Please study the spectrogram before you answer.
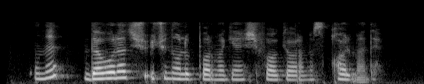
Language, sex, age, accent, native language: Uzbek, female, 18-24, Farg'ona, Uzbek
